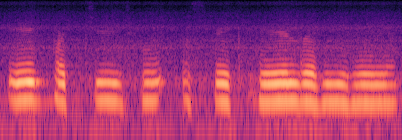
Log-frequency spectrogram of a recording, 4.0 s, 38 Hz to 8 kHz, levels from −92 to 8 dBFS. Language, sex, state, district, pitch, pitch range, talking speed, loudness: Hindi, female, Madhya Pradesh, Bhopal, 165 Hz, 160-170 Hz, 105 wpm, -15 LUFS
